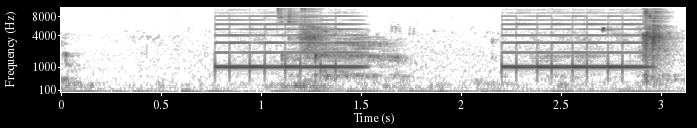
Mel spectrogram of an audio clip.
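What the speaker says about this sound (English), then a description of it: "Osawa's cell phone rang." A cell phone rings in the visual novel game 428: Shibuya Scramble, two clear electronic ring bursts with steady harmonic tones, each about three-quarters of a second long, separated by a short pause.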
